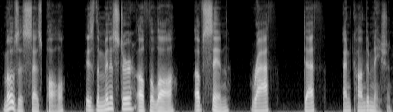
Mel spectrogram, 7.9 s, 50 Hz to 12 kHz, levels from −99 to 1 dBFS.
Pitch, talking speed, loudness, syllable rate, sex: 115 Hz, 115 wpm, -21 LUFS, 3.8 syllables/s, male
